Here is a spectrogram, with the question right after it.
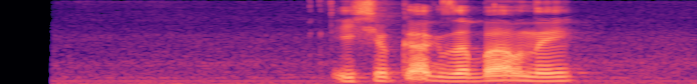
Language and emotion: Russian, positive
